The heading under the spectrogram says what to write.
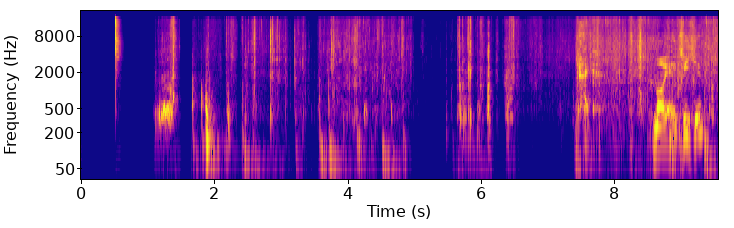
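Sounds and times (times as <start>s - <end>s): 
plastic packaging torn off and crinkled: 2.2s - 9.5s
speech: 8.6s - 9.5s.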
